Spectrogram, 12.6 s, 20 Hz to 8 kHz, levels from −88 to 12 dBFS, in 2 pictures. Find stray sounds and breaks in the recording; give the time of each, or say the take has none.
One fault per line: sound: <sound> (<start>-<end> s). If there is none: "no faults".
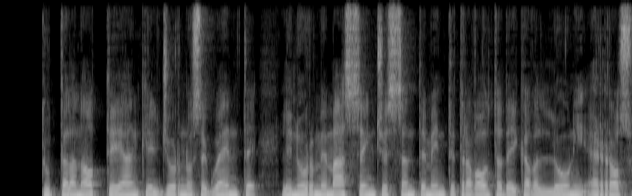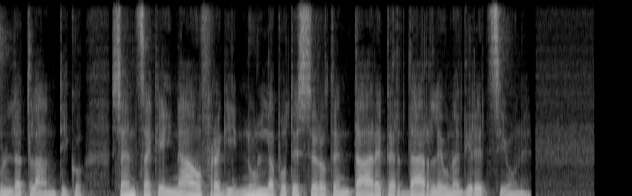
no faults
